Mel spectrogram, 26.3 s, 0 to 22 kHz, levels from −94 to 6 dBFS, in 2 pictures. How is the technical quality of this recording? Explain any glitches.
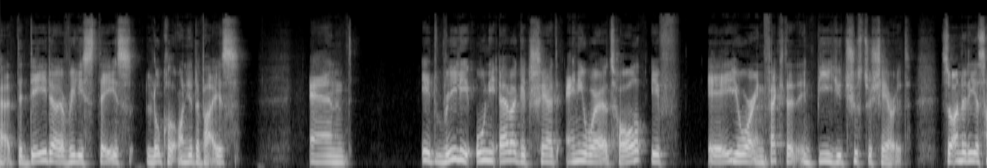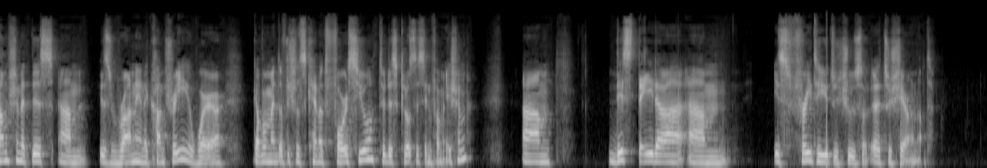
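The recording has two distinct problems: a handful of skips in the middle of the clip and a run of regular ticks near the end.

Compressed frames skipped: at 8.41 to 8.52 s, then around 9.71, 11.38, 16.95 and 18.58 s, the audio jumps forward. Whole compressed frames never got decoded, either missing or rejected as corrupt, so playback leaps ahead by roughly a tenth of a second the first time and about half that after.

Periodic USB or driver dropouts: from 22.2 s to about 26.15 s there are around five small losses, spaced 0.99 s apart. Something in the background is stalling the USB bus or audio driver on a fixed cycle, and each time roughly ten milliseconds of audio is simply skipped. That steady spacing is the giveaway. You hear it as evenly timed ticks or pops riding on the signal.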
